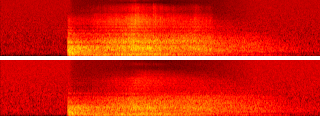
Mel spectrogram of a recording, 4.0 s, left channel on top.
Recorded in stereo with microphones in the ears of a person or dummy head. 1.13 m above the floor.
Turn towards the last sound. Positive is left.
turn(degrees=60)  # may be behind; listen again after turning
